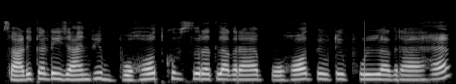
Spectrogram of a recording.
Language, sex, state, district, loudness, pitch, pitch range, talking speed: Hindi, female, Chhattisgarh, Korba, -19 LUFS, 235 Hz, 220-255 Hz, 185 wpm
